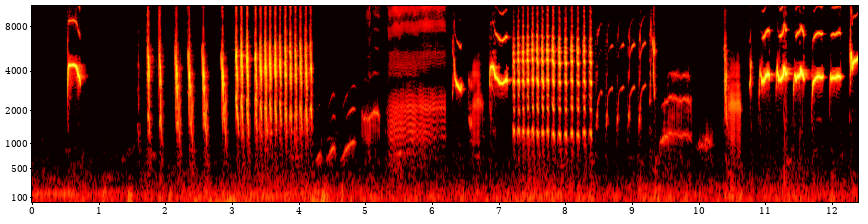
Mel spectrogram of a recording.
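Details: A scaly-breasted munia sings a high jumble of quick clicks, buzzy rattling trills and thin drawn-out whistles, with phrases said to include imitations of sparrow, red siskin and canary, broken by short pauses.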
